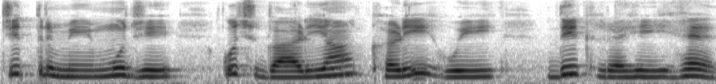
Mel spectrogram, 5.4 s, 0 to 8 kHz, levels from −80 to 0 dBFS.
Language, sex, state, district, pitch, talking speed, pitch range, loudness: Hindi, female, Madhya Pradesh, Katni, 190 Hz, 110 wpm, 180-225 Hz, -16 LUFS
